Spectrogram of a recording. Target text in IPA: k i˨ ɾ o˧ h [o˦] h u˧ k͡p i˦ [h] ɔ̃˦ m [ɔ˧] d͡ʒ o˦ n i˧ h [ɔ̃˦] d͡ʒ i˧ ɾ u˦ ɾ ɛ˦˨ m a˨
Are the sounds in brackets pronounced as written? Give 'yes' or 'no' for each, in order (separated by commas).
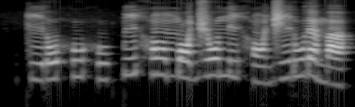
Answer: no, yes, yes, no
